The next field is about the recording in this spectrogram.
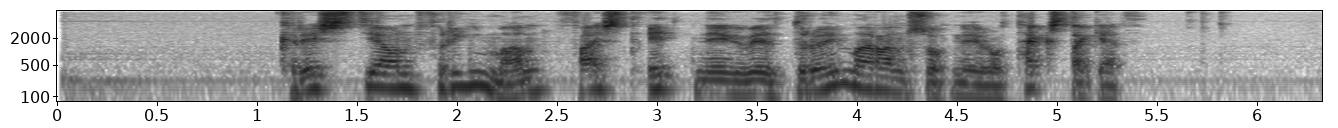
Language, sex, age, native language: Icelandic, male, 30-39, Icelandic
